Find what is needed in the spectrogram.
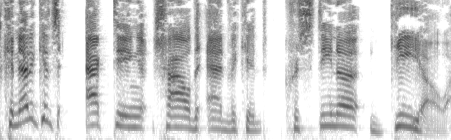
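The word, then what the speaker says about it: Ghio: child advocate Christina Guio and I hope I'm pronouncing her name right. I haven't had a chance to meet her yet or to talk to her, but I think it's Guio. G H IO.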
